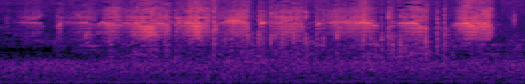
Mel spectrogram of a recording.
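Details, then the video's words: Boat-tailed grackle giving distress or alarm calls: a run of harsh, noisy bursts, high and scratchy, repeated about every third of a second over three seconds, with no other clear sounds. "Grackle bird call / song / sound | Boat tailed"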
